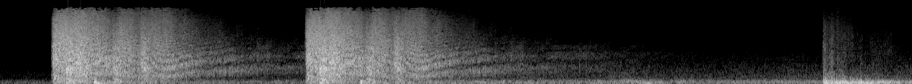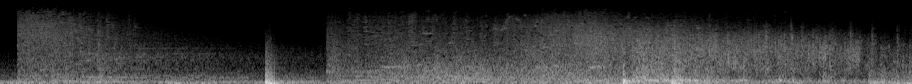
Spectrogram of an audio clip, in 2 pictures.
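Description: Heavy gunfire booms out as shots are fired at a dinosaur in a dramatized scene: a few loud, sharp blasts, each trailing a long rumbling decay.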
